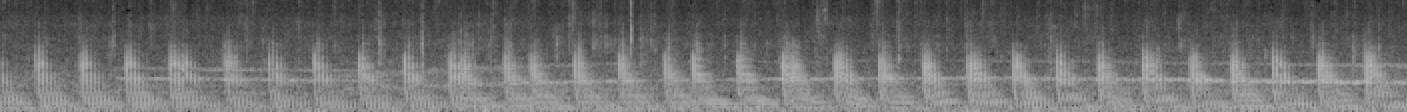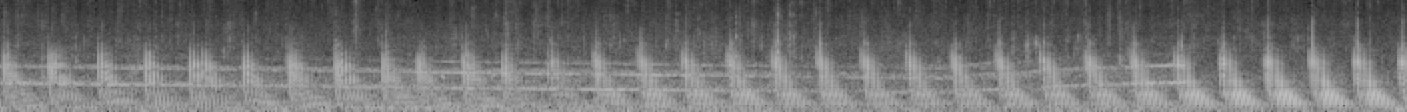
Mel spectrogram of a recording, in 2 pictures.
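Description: Electronic synthesizer music: a fast, even pulsing beat of about four a second under a high gliding tone that slowly rises, sinks, then rises again and cuts off about a second before the end.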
